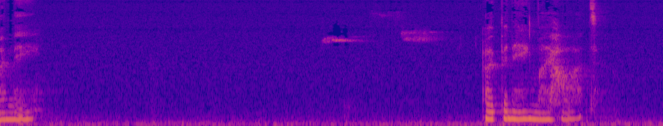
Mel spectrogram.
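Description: A woman speaks softly and calmly nearby.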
